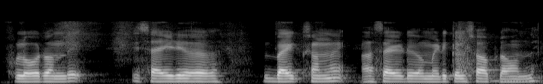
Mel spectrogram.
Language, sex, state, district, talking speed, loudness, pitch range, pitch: Telugu, male, Andhra Pradesh, Srikakulam, 130 wpm, -19 LUFS, 130-140 Hz, 135 Hz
